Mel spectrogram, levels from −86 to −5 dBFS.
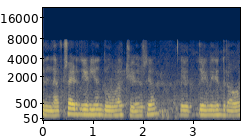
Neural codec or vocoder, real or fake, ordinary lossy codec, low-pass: codec, 16 kHz, 2 kbps, FreqCodec, smaller model; fake; none; none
